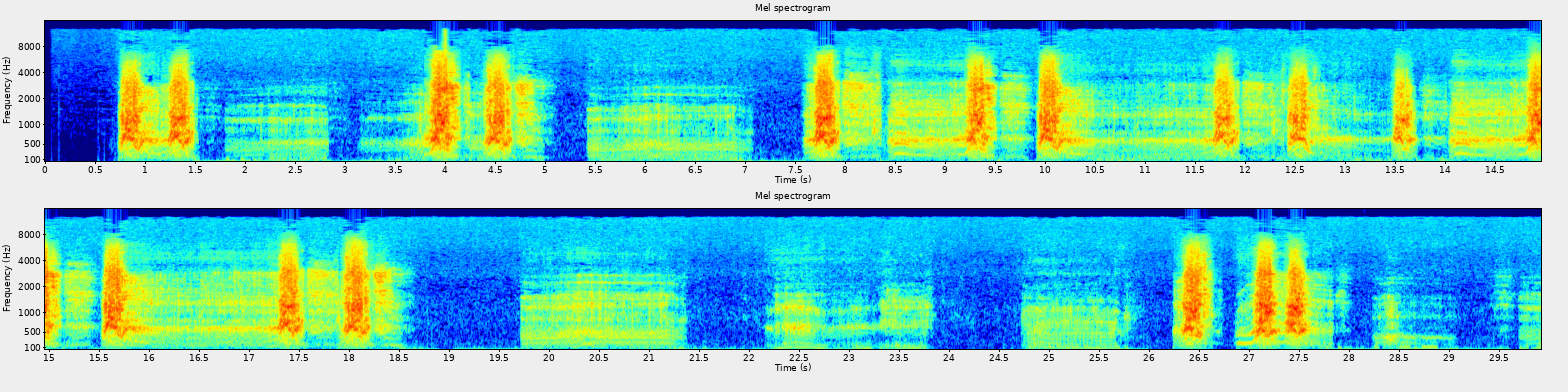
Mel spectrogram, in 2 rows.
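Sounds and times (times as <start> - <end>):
big dog barking: 0.7 - 1.6, 3.8 - 5.0, 7.6 - 8.3, 9.2 - 10.4, 11.6 - 14.0, 14.6 - 16.0, 17.2 - 18.6, 26.2 - 27.9
dog growling low: 1.8 - 7.1, 8.0 - 18.6, 19.7 - 21.4, 22.2 - 23.9, 24.7 - 26.0, 26.9 - 29.9.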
